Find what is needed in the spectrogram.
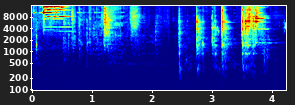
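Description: Metal pin clinking and rattling against a welded steel hitch-mounted carrier bracket as it is worked loose and pulled out: a ringing clink at the start, another at about a second, and a cluster of knocks near the end.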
